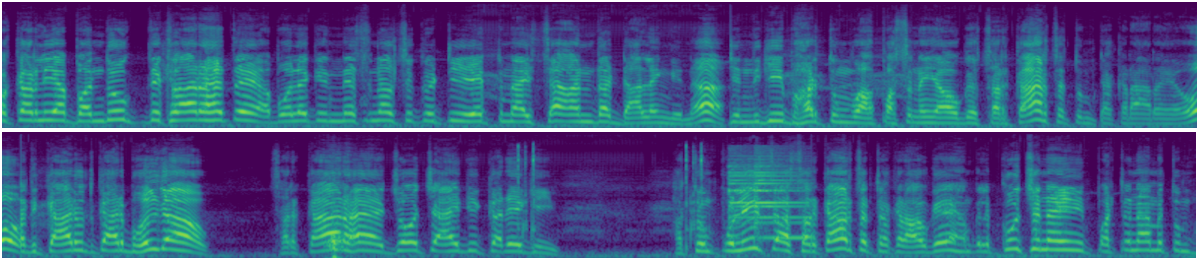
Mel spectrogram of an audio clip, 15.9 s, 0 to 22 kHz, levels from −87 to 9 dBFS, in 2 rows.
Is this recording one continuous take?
yes; 0 cuts

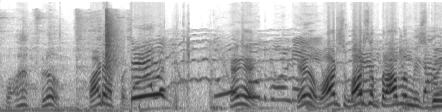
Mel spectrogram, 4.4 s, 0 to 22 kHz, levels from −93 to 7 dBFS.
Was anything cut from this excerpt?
yes; 1 cut; at 1.2 s

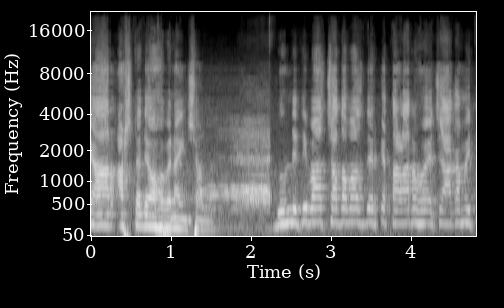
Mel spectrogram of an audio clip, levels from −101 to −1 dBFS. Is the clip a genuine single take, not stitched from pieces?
no; 1 cut; at 2.2 s

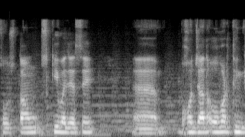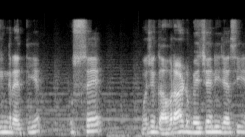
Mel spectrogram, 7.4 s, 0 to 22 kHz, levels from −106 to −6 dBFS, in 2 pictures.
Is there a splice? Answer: no; 0 cuts

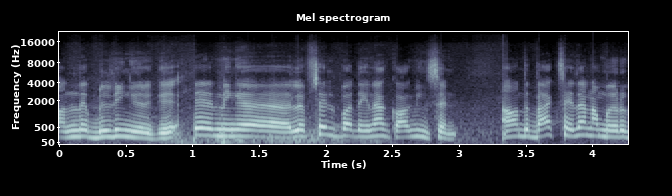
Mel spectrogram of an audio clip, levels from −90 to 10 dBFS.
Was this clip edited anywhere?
yes; 2 cuts; at 1.0 s, 3.1 s

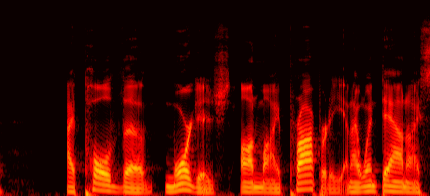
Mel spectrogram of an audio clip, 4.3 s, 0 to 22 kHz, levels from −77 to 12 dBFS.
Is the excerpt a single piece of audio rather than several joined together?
yes; 0 cuts

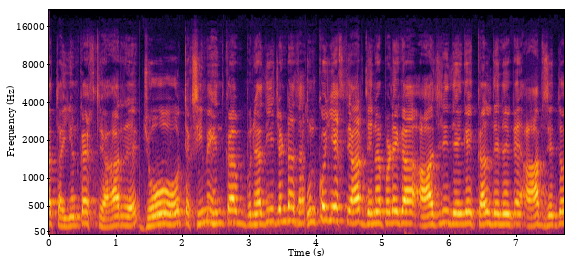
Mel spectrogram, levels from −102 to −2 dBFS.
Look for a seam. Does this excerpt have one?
yes; 2 cuts; at 1.4 s, 3.9 s

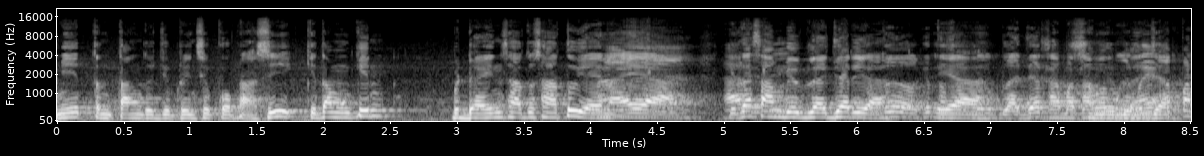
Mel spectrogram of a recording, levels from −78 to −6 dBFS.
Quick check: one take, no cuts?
yes; 0 cuts

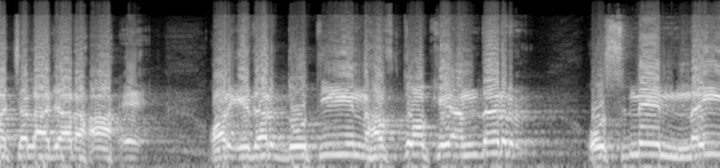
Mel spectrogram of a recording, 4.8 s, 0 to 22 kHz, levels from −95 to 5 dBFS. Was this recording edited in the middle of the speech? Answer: no; 0 cuts

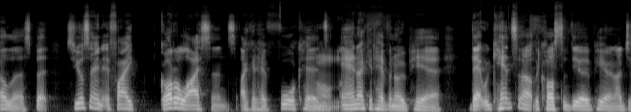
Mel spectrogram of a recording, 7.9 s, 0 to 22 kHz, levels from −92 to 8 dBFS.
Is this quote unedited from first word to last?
yes; 0 cuts

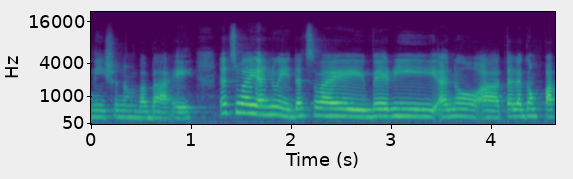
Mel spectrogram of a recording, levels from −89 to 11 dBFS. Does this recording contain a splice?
no; 0 cuts

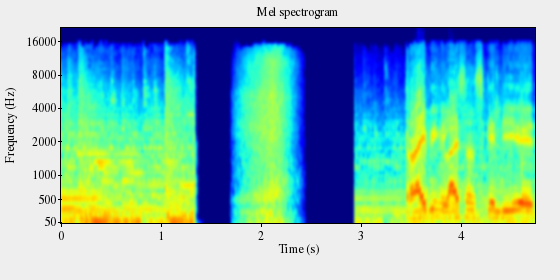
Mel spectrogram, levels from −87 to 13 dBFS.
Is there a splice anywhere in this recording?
yes; 2 cuts; at 1.3 s, 3.3 s

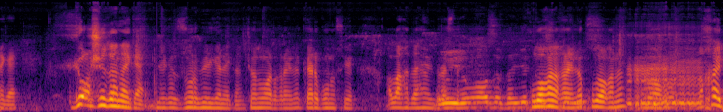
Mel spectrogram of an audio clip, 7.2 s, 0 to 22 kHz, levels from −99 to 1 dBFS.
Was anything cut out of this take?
yes; 1 cut; at 1.5 s

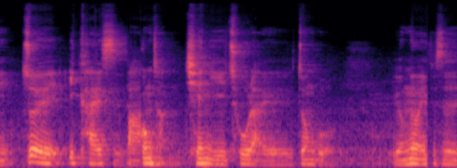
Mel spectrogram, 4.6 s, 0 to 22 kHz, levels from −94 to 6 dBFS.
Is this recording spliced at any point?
no; 0 cuts

